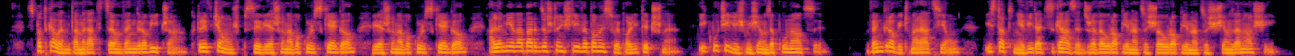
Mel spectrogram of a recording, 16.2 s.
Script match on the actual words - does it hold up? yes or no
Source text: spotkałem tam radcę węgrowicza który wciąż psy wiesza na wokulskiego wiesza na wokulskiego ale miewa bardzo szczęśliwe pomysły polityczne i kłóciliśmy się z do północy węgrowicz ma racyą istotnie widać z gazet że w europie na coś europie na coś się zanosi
yes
